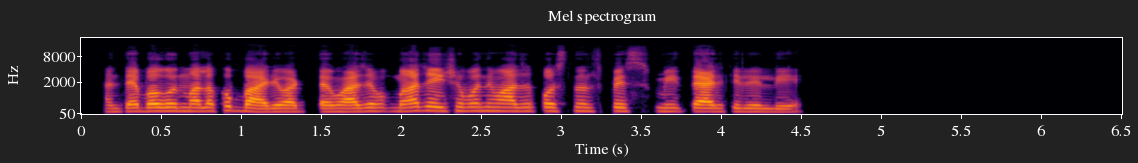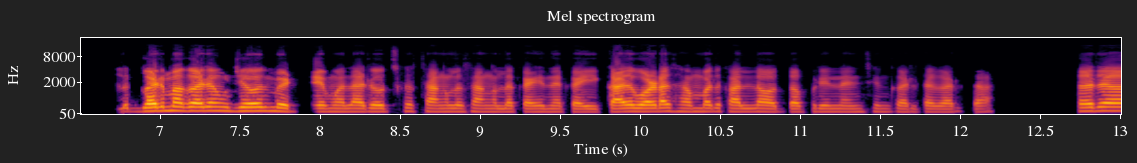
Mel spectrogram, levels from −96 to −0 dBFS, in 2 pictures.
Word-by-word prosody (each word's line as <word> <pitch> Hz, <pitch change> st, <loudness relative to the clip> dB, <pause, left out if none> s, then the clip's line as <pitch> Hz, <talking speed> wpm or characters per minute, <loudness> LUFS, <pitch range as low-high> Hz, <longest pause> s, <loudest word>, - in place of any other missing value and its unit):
आणि 165 Hz, 0 st, -11 dB
ते 175 Hz, -, +2 dB
बघून 190 Hz, +1 st, +2 dB
मला 185 Hz, 0 st, +1 dB
खूप 215 Hz, -2 st, -4 dB
भारी 160 Hz, 0 st, +3 dB
वाटतंय 160 Hz, 0 st, -1 dB
माझ्या 165 Hz, +3 st, +1 dB
माझ्या 200 Hz, +4 st, +2 dB
हिशोबाने, 195 Hz, +1 st, -4 dB
माझं 190 Hz, -1 st, 0 dB
पर्सनल 190 Hz, 0 st, -4 dB
स्पेस 185 Hz, 0 st, -7 dB
मी 175 Hz, -1 st, -8 dB
तयार 170 Hz, -1 st, +6 dB
केलेली 165 Hz, -2 st, -7 dB
आहे. -, -, -11 dB, 2.3 s
गरमा, 190 Hz, +5 st, +6 dB
गरम 200 Hz, 0 st, +5 dB
जेवण 195 Hz, 0 st, +3 dB
भेटतंय 165 Hz, -1 st, 0 dB
मला 165 Hz, 0 st, -2 dB
रोज 165 Hz, 0 st, -2 dB
चांगलं-चांगलं 160 Hz, -2 st, -5 dB
काही 155 Hz, 0 st, -3 dB
ना 155 Hz, -, -7 dB
काही. 150 Hz, -1 st, -4 dB
काल 160 Hz, +1 st, +5 dB
वडा 170 Hz, +1 st, +5 dB
सांबार 170 Hz, 0 st, -5 dB
खाल्ला 165 Hz, 0 st, -2 dB
होता 155 Hz, 0 st, -3 dB
फ्रीलान्सिंग 155 Hz, 0 st, -11 dB
करता-करता. 150 Hz, 0 st, -9 dB, 0.6 s
तर 190 Hz, +1 st, +2 dB
170 Hz, 160 wpm, -23 LUFS, 160-185 Hz, 2.3 s, तयार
